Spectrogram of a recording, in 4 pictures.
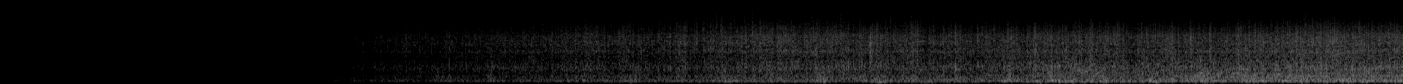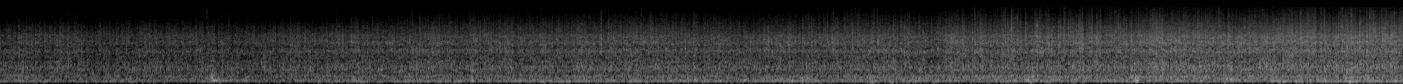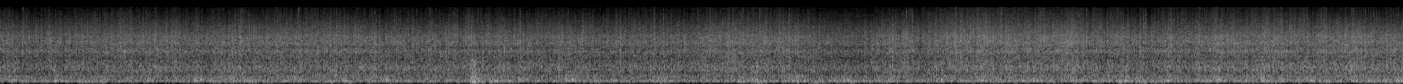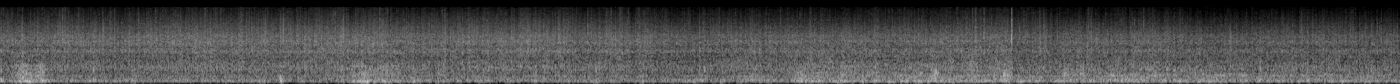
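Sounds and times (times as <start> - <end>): heavy rain drumming on car roof: 3.5 - 56.0.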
